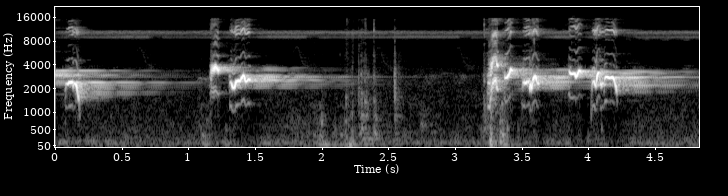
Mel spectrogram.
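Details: Sooty-headed bulbul singing loudly, used to call and provoke a rival: short bursts of liquid, bubbling whistled notes, one brief phrase, a pause, then a longer warbling phrase near the end, with faint high hiss.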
